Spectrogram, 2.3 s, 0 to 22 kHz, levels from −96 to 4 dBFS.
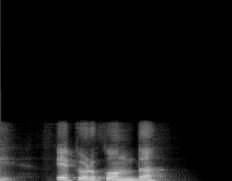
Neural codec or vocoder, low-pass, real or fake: codec, 16 kHz, about 1 kbps, DyCAST, with the encoder's durations; 7.2 kHz; fake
